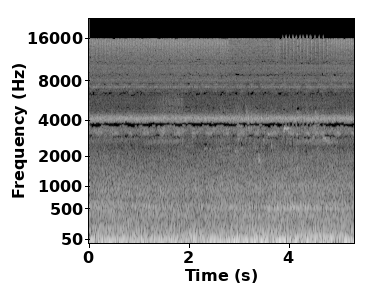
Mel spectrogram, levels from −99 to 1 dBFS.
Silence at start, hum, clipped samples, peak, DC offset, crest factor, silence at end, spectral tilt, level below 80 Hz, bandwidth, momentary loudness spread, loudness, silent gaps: 0 s; none; under 0.1%; -8 dBFS; under 0.1%; 14 dB; 0 s; -4 dB/octave; -24 dBFS; 17 kHz; 1 LU; -25 LUFS; none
